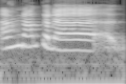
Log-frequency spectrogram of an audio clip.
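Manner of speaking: loud, high, slow words through laughter; laughing. Real, not acted. Guest dodging the paddle-print remark, laughing loudly. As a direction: refuse while cracking up.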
